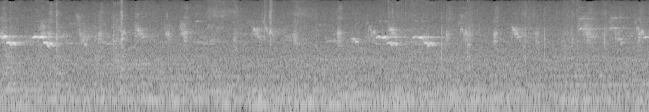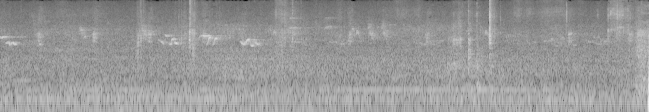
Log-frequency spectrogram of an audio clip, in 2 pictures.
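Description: Birds chirping in short, scattered calls over a steady low hum. A sharp clack comes near the end.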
